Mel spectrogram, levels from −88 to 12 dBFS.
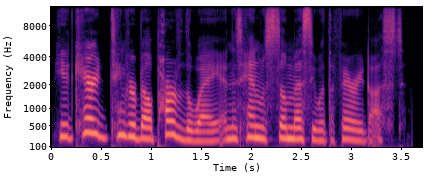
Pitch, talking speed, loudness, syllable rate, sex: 235 Hz, 305 wpm, -18 LUFS, 6.6 syllables/s, female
